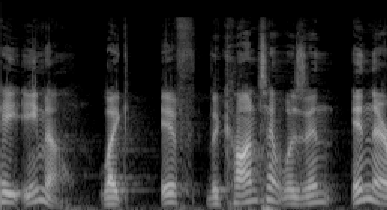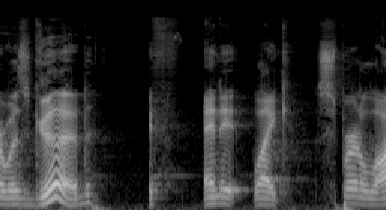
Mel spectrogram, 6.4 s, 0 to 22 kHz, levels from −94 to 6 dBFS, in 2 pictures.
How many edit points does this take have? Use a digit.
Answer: 1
